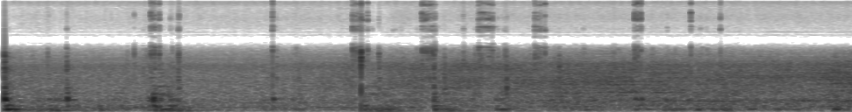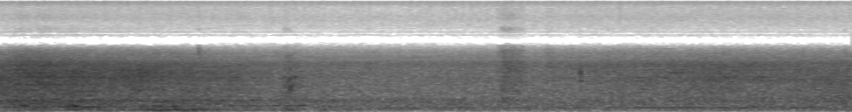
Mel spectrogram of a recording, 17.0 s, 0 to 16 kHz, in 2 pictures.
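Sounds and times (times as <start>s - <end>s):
sharp mechanical clicks and clinks: 0.5s - 2.0s, 2.6s - 7.6s.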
